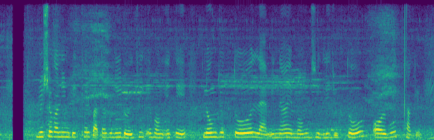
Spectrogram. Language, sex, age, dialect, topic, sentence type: Bengali, female, 60-100, Standard Colloquial, agriculture, statement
